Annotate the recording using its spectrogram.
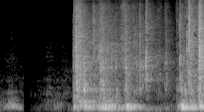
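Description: Objects being picked up and set down on a nightstand as it is cleared: a quick run of clattering knocks starting almost a second in, louder again near the end.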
